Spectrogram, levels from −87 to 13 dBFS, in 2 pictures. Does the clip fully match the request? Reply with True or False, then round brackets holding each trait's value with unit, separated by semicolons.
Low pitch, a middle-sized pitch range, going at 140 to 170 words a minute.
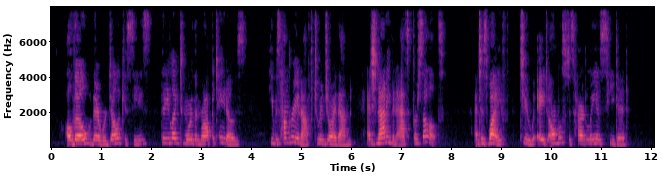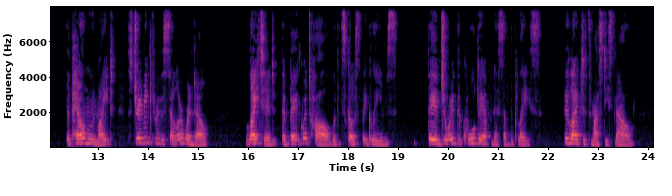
False (230 Hz; 3.2 semitones; 160 wpm)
